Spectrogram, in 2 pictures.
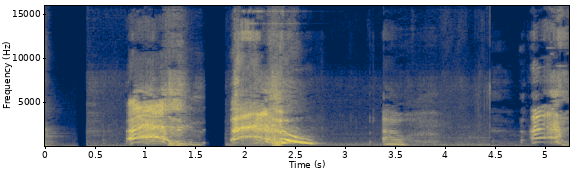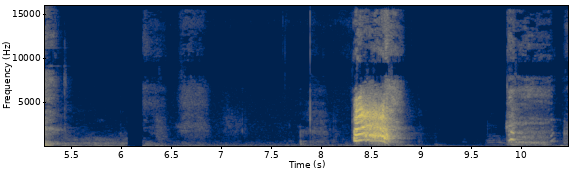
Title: TikTok Sneezing 25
